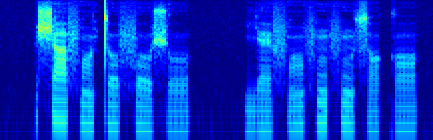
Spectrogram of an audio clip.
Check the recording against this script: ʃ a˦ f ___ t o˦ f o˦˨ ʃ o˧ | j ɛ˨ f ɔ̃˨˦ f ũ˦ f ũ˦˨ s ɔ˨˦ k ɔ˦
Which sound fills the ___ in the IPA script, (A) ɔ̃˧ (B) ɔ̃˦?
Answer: A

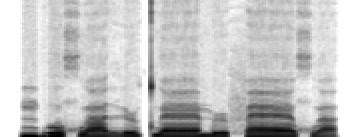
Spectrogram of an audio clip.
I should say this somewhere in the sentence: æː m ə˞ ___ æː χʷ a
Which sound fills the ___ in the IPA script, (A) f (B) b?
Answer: A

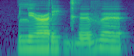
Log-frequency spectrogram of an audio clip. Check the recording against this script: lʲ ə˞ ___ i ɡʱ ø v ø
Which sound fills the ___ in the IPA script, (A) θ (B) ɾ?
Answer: B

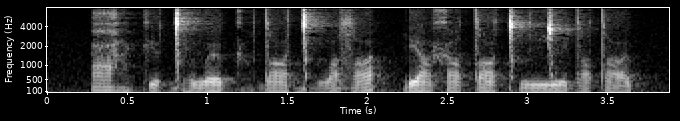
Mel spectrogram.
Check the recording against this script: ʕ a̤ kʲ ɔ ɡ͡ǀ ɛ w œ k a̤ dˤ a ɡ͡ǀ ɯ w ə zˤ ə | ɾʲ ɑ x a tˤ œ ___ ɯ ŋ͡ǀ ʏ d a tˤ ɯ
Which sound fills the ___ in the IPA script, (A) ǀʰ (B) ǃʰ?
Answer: A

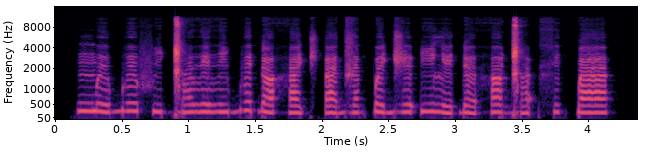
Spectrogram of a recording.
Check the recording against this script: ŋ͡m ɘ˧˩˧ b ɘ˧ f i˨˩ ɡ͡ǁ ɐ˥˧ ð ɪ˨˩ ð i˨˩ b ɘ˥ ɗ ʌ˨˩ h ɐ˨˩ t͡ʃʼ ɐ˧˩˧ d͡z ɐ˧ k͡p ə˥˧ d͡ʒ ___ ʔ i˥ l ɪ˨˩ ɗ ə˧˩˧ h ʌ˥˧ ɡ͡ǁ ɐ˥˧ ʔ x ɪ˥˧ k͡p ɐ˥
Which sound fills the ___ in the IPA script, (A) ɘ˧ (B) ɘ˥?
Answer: B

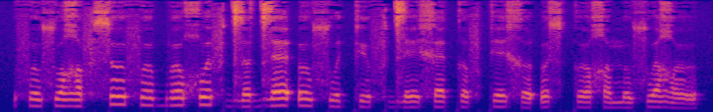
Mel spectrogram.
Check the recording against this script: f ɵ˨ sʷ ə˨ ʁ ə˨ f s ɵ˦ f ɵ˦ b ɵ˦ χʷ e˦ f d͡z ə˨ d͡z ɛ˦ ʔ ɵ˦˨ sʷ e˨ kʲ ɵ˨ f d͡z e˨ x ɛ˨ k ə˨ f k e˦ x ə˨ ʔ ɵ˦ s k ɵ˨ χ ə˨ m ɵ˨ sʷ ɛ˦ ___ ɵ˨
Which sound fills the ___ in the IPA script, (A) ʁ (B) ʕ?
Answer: A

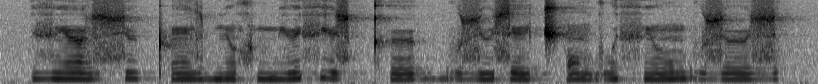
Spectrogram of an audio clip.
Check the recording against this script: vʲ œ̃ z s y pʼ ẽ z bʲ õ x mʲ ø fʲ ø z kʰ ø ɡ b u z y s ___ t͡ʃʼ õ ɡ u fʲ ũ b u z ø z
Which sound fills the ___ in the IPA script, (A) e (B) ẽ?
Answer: A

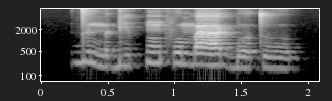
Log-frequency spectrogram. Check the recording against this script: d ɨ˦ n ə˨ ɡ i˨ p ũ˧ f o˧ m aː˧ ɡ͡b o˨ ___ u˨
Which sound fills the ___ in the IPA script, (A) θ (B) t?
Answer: B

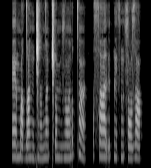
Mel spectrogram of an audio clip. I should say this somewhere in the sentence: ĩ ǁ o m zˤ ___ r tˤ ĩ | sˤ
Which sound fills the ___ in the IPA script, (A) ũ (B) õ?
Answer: A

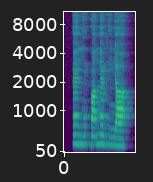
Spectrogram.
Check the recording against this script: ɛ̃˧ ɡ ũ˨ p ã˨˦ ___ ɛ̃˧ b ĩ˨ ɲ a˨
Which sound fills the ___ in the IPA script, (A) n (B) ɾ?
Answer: A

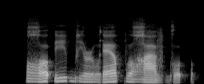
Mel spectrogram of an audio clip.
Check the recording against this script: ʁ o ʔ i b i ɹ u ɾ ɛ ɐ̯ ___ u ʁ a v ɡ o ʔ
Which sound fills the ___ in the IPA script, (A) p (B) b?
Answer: A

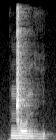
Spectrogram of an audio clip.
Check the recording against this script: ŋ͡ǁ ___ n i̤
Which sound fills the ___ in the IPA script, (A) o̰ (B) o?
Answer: B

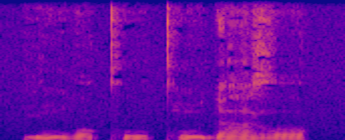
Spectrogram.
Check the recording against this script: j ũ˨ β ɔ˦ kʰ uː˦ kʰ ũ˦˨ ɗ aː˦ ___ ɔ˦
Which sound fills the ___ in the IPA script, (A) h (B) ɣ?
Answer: B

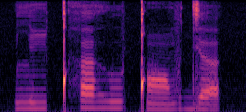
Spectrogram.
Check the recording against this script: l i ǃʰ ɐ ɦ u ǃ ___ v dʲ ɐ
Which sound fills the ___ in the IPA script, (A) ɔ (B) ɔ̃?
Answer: B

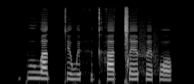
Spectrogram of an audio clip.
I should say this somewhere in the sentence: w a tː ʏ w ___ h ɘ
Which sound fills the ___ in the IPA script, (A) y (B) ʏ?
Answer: B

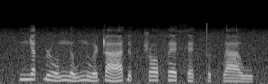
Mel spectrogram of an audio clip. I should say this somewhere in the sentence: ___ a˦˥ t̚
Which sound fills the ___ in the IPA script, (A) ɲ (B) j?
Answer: A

